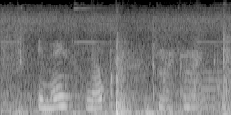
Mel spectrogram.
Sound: closes cabinet

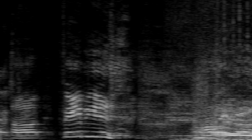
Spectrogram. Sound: mimics engine revving

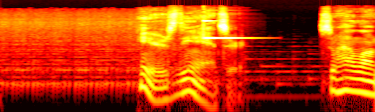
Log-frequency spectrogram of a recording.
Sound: bell dinging

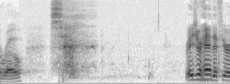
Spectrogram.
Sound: laughter

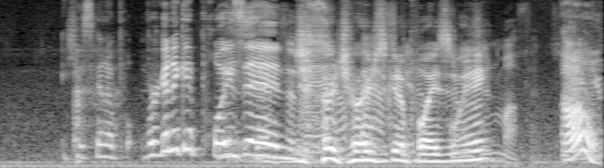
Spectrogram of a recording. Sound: laughs

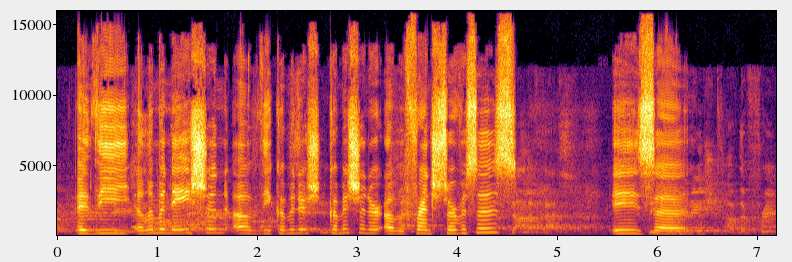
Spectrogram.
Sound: speaking in French

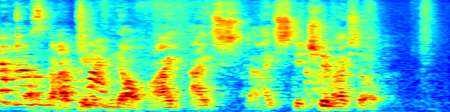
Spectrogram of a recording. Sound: stammers

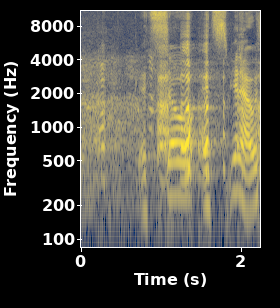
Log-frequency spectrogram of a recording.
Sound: laughter

